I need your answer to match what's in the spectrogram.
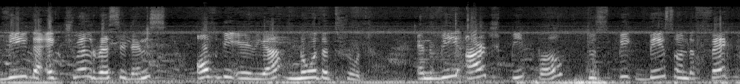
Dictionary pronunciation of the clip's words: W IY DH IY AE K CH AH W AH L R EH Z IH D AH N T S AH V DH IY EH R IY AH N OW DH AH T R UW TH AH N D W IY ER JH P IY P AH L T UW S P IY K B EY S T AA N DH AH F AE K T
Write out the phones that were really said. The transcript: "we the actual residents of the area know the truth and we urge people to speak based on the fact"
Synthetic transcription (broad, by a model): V IY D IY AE K CH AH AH L R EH S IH D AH N S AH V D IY EH R IY AH N OW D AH T R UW T AH N D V IY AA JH P IY P AH L T UW S P IY K B EY S T AA N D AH F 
